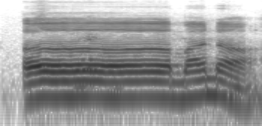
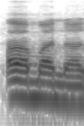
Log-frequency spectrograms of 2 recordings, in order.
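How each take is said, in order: First: The long vowel is stretched out extra long. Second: The long vowel is cut short. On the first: "Kalau tambah amana, lebih dua-dua harakat" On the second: "Kalau kurang tak ada harakat, amana terus"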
